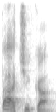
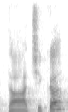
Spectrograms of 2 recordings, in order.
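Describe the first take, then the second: First: Said in the usual way. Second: TÁTICA slower and lower, each syllable held; drawn-out syllables. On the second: Shown as a demonstration. Teacher counting syllables, tática drawn out. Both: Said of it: "um, dois, três".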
